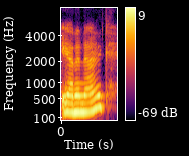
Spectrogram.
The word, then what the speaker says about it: Aninag: my name is aneg and my last name is pronounced Anna like a girl's name and nag like somebody's nagging you to do the dishes and this is my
